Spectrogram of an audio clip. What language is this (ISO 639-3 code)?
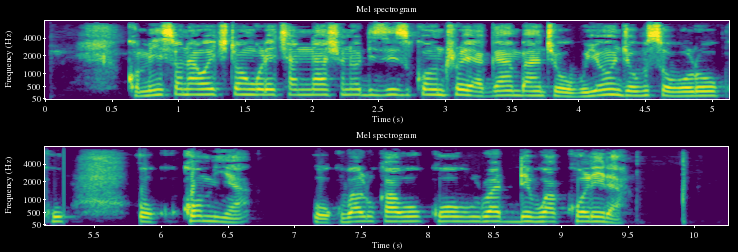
lug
